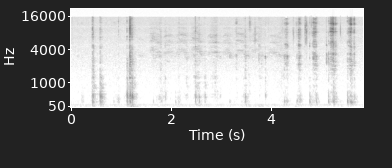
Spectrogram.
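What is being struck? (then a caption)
Plaster block. A wooden-handled metal chisel chips and scrapes at a solid plaster excavation block, making around eleven short, dry, gritty taps and scratches. The taps are quiet and centred in the low-mid range, with a faint steady low hum beneath. Each tap dies away almost instantly, leaving no ring.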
